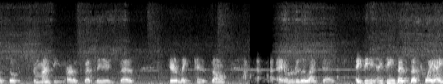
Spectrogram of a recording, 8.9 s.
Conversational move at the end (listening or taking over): listening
